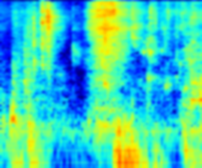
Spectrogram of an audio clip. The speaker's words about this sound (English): See, you're dripping. Oh, I know I'm dripping. No, you're dripping water.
